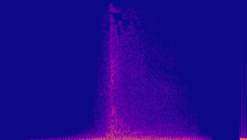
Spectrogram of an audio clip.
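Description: Whoosh sound effect: a rushing swell that builds from silence, peaks about a second in, and fades away near the end.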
